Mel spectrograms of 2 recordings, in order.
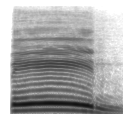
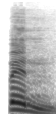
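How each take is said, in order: First: पेन said loud with a stretched e; emphatic pen. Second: Said in the usual way. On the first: Shown as a demonstration. Teacher contrasting single and double vowel in पेन. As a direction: draw out पेन strongly. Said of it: "उच्चारण में difference". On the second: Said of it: "एकार की मात्रा".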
